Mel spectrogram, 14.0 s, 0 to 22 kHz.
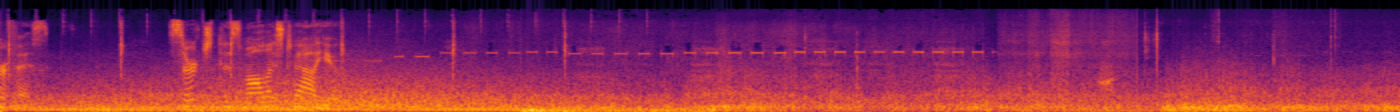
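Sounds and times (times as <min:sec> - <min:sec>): rapid short high beeps: 0:03.7 - 0:10.0.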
